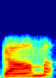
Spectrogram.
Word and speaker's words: Gam: Om Gam, like gum chewing your gum. – Oh, gum. Okay. – Om Gam Gana. Gana. G-A-N-A.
